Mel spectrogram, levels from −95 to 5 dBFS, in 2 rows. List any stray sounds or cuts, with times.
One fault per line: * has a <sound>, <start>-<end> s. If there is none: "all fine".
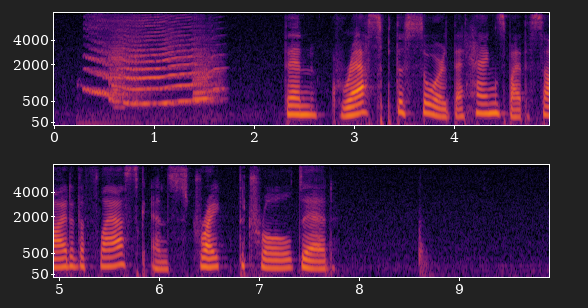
* has a squeak, 0.2-1.8 s
* has a thud, 8.6-9.1 s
